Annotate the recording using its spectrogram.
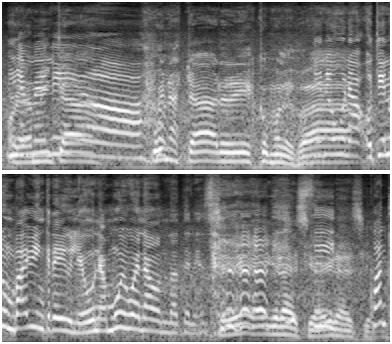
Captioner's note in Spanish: risas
